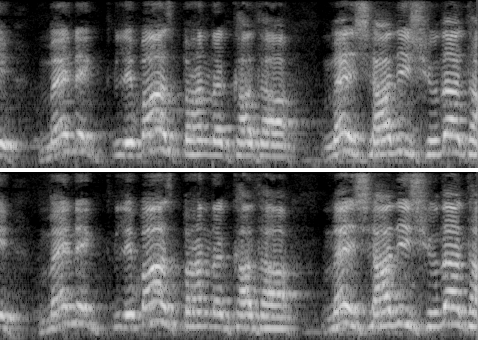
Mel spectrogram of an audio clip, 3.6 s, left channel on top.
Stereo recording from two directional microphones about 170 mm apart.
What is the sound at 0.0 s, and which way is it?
Speech, 15° left (ahead or behind).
